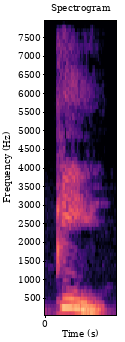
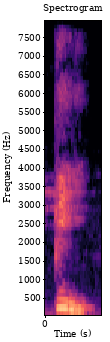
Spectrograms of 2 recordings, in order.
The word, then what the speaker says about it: pea: english we call it p look at the spelling p e a but the pronunciation is p p double e so pronounce it once more with me p now look at this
